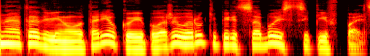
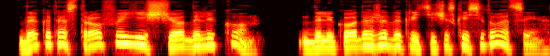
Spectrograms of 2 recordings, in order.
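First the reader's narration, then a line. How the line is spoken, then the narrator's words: Quiet. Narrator (Russian): сказала она негромко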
